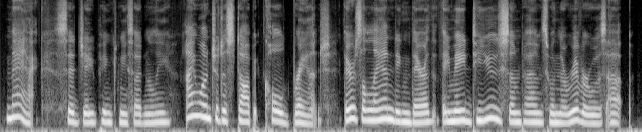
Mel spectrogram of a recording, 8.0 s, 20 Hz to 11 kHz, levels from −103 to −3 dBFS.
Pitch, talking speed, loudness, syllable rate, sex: 210 Hz, 210 wpm, -16 LUFS, 5.3 syllables/s, female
